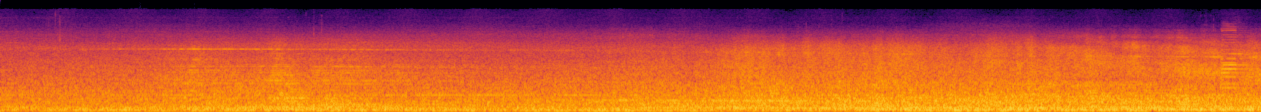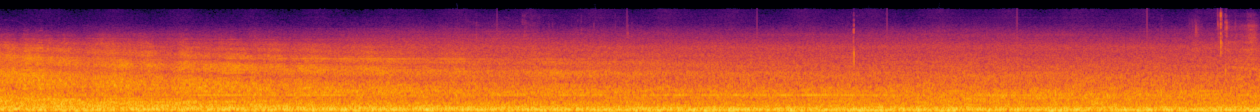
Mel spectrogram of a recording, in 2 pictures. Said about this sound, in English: A CRJ sneaking out on us.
